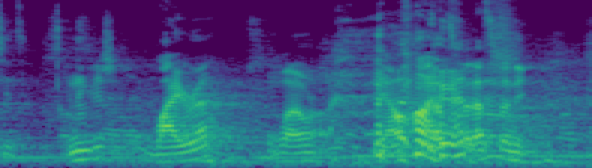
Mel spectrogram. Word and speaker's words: Huayra: How do you pronounce it in English? Huayra?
